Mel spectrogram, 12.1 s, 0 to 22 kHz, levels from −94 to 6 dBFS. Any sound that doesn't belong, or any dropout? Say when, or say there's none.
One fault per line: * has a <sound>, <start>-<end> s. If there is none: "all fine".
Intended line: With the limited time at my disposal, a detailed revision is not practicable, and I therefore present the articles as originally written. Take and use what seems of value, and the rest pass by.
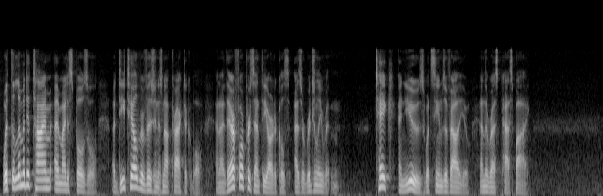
all fine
